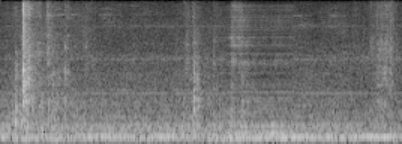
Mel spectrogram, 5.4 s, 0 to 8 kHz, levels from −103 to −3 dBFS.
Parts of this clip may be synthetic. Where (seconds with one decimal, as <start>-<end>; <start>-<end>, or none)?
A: 3.0-3.9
